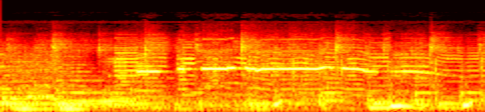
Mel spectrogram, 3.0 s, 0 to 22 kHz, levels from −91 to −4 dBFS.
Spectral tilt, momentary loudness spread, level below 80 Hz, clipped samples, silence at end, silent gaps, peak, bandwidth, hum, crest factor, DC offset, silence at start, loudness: -4.5 dB/octave; 10 LU; -32 dBFS; under 0.1%; 0 s; none; -4 dBFS; 11.5 kHz; none; 12 dB; under 0.1%; 0 s; -12 LUFS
